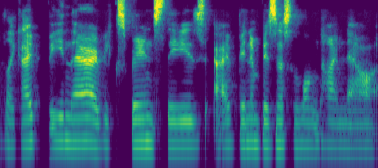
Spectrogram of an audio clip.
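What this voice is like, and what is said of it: Slightly sore voice. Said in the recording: “My voice is a little bit sore. I think I need to drink some more water today. I feel like I'm dehydrated”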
